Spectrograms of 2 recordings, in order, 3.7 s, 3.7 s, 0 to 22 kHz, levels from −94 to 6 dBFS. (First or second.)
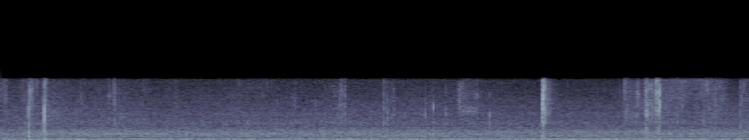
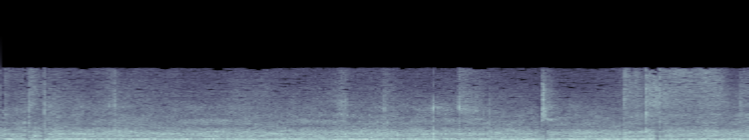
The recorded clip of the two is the first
